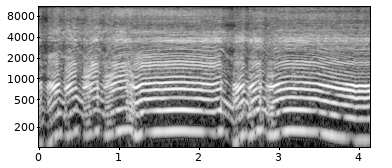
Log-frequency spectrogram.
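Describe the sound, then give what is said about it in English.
Chainsaws roar as a wildfire hand crew in California trains to take down a sequoia tree, the engine revving and bogging in uneven surges before settling into a steady, loud whine as it bites through wood. “With the chainsaws running, this team, members of the Pilot Rock Hand Crew, is learning how to climb trees and cut off dead, beetle-ravaged tree limbs, and how to completely take down giant redwood trees”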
